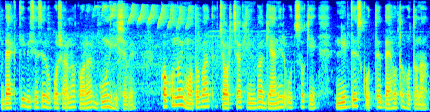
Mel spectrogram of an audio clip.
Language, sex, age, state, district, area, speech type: Bengali, male, 60+, West Bengal, Paschim Bardhaman, urban, spontaneous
